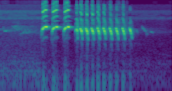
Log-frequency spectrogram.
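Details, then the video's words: Sooty-headed bulbul in full song: a trio of ringing slurred whistles followed by a fast rattle-like series of about ten short chirps, then a faint trailing note and quiet. "BURUNG KUTILANG GACOR"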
